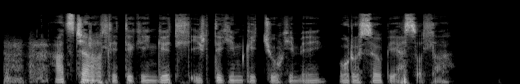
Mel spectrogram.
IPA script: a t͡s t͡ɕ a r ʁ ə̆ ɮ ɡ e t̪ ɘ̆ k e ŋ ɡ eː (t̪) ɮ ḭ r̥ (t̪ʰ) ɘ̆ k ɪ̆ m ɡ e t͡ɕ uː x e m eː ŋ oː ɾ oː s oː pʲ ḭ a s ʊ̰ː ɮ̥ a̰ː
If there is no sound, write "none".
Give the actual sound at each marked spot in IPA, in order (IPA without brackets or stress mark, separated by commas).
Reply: t̪, t̪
